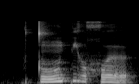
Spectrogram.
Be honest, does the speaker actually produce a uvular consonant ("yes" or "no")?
yes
